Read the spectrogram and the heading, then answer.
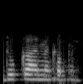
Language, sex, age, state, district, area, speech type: Sindhi, female, 18-30, Gujarat, Junagadh, rural, conversation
